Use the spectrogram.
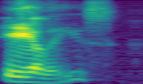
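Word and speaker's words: -ales: of time on them they end in the standardized ending a-l-e-s which we're going to pronounce alies lily ailees magnolias zinger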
